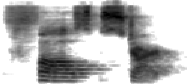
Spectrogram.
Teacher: To say this word correctly, you are going to stress false and then start is going to be unstressed. So the vowel in falls needs to be really true and that is a really wide open oval shape for that vowel. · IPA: /ˌfɔls ˈstɑrt/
